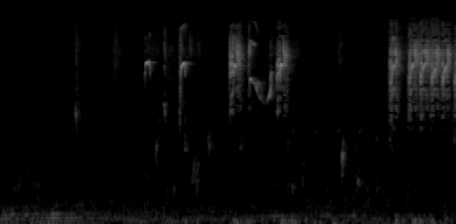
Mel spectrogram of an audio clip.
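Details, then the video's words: Java sparrow song of the wingko variety with falling rain: thin, high chirps and short bright trills come in scattered bursts, ending in a longer, dense, buzzy trill, over a faint low hum. "Glatik wingko jueh variasi dan air hujan"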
